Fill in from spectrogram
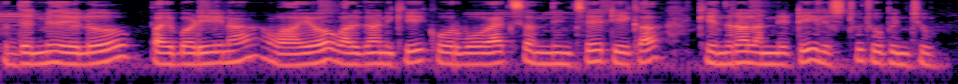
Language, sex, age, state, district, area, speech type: Telugu, male, 18-30, Telangana, Hyderabad, urban, read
